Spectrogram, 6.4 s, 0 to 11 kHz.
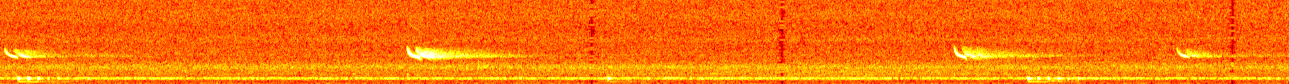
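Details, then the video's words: Slowed tenfold, search-phase calls from a Kuhl's pipistrelle, recorded 2022-07-06 at 03:59: four fainter down-sweeping chirps with flat tails, irregularly spaced, set against a steady hum and a few low clicks. "Pipistrellus kuhlii 2022-07-06 0359 (search-phase calls)"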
